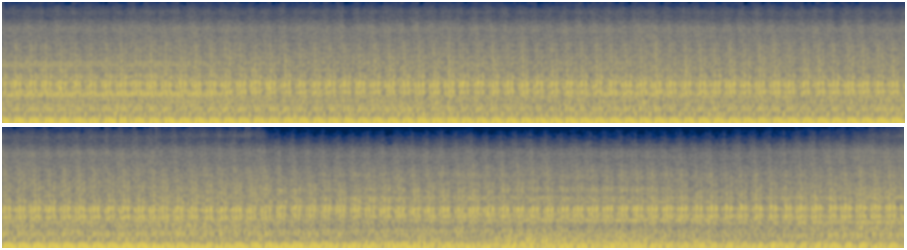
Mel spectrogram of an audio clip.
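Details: Subaru Legacy petrol engine idling with a steady, fairly regular knock under low rumble; knock heard inside the car while driving and got bad.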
